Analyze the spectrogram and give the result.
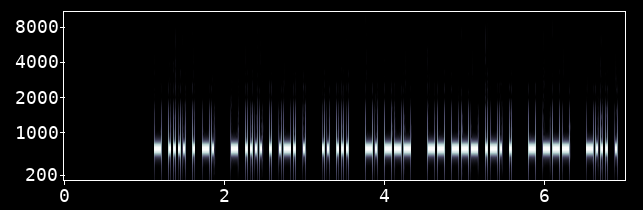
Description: Morse code, heard as a keyed tone, about 40 wpm, 700 Hz. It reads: THEN THERE IS NO MORE TO BE
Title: Sentences from Top 700 Words 40wpm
